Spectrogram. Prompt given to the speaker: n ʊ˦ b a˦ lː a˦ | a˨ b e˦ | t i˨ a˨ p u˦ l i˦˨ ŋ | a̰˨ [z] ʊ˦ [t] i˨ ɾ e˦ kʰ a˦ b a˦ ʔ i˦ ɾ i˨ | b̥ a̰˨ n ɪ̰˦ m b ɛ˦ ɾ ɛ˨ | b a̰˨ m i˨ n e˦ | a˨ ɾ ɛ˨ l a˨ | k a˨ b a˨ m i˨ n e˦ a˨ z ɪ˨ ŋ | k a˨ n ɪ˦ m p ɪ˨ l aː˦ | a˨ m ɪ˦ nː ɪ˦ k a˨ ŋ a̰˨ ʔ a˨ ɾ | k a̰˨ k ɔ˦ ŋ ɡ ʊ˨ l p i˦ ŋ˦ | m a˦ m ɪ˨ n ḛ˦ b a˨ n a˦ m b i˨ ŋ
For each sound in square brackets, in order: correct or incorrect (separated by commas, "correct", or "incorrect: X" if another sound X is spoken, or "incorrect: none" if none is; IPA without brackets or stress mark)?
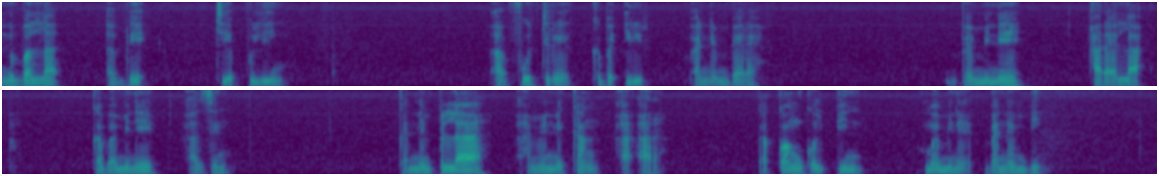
incorrect: v, correct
